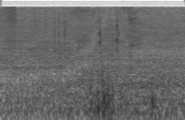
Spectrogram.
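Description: Road and wind noise inside a car coasting along the road without the engine pulling it, with a brief louder bump about one and a half seconds in.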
